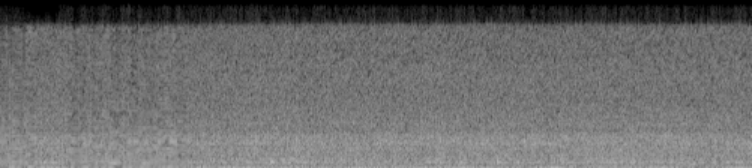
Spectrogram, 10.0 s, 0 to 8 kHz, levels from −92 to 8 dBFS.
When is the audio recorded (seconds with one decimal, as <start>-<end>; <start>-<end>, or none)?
0.5-0.9; 2.5-10.0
